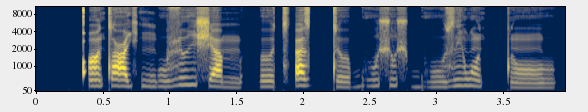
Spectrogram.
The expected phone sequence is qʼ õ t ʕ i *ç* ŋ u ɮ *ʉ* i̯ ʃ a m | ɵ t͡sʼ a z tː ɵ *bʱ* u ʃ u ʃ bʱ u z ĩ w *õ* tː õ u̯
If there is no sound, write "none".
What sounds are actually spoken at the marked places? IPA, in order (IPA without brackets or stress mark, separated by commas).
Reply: ç, ʉ, bʱ, õ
